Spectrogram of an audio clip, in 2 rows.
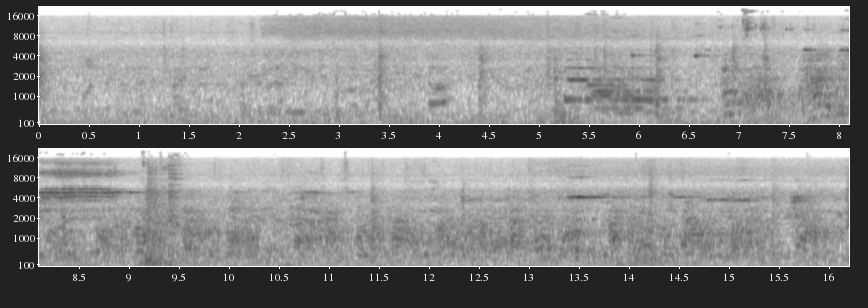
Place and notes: Madgaon, railway station1
India, Goa, Madgaon, Madgoa, railway station, train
